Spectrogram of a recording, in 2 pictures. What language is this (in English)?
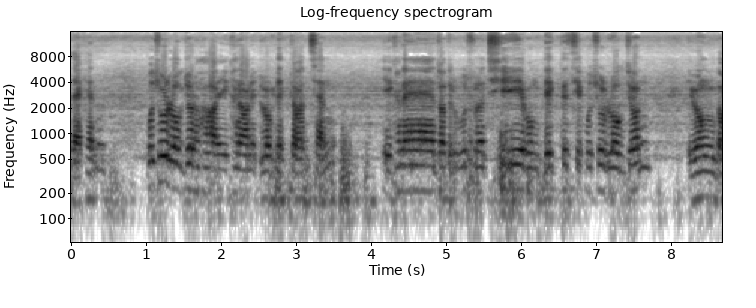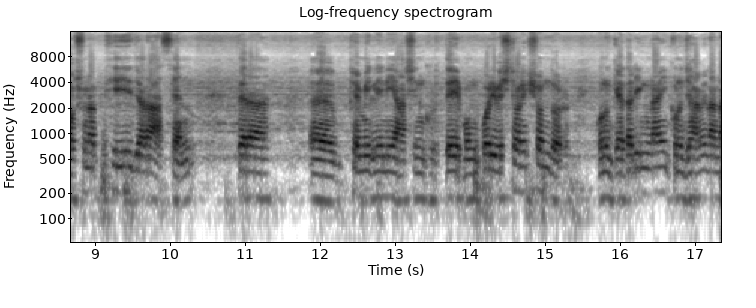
Bangla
